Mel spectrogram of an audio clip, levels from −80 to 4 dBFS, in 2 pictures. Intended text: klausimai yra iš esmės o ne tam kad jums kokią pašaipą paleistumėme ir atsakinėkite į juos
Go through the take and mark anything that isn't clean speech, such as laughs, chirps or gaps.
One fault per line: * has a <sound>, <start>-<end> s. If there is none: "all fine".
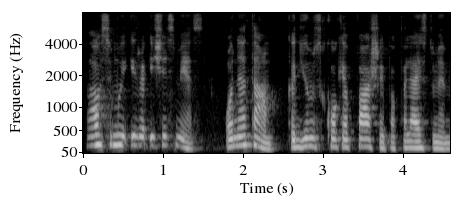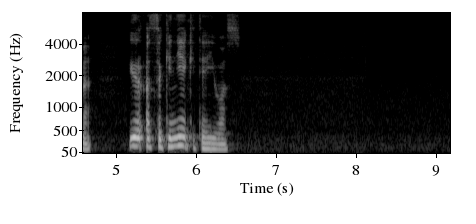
all fine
